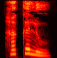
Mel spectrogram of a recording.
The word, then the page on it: ಹಕಲು: Kannada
